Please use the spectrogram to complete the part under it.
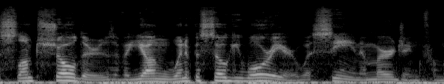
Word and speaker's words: Winnipesaukee: properly pronounced Winnipesaukee.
